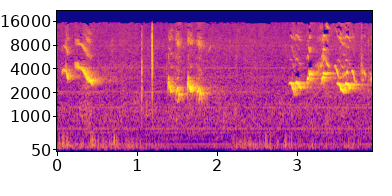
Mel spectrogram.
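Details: Wild Brown Thrasher in vigorous song, delivering downslurred phrases in separate bursts, a doubled mid-pitched phrase, then a loud complex tangle of high notes, with low rumbling underneath.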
